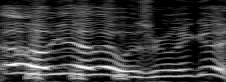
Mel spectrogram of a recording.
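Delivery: high, loud cheer like a crowd member. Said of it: "you hear people cheering".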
